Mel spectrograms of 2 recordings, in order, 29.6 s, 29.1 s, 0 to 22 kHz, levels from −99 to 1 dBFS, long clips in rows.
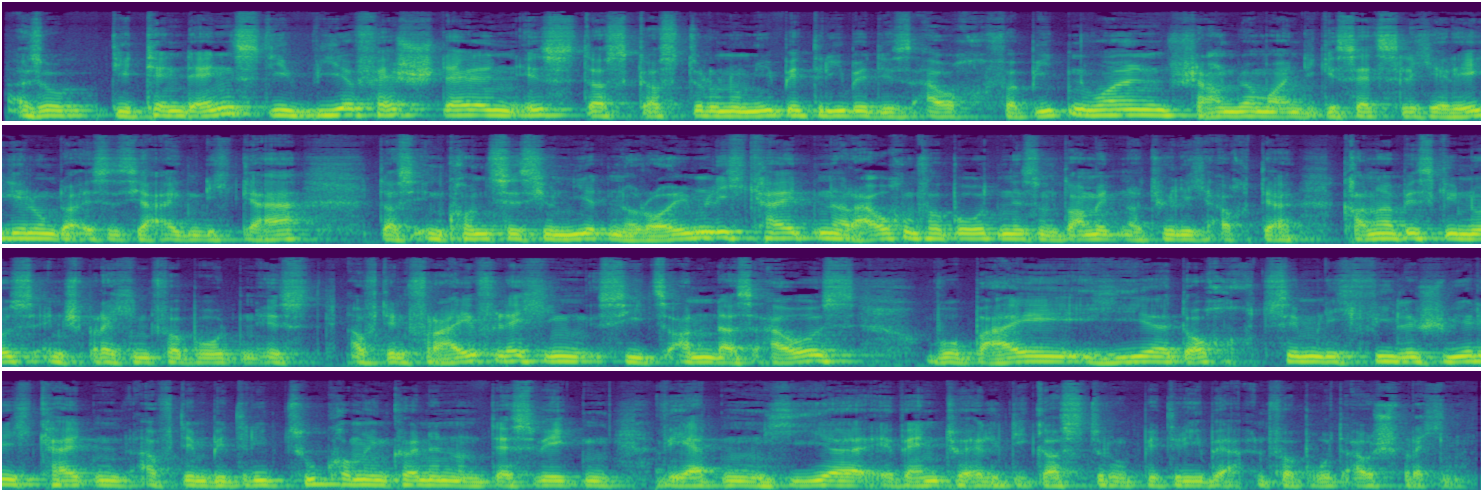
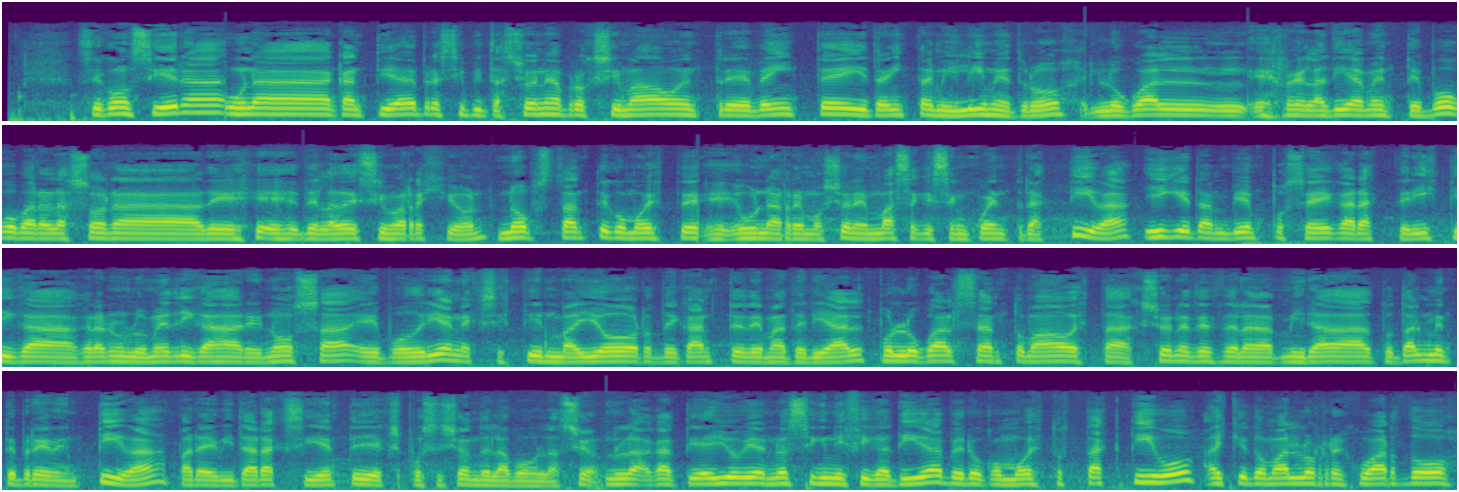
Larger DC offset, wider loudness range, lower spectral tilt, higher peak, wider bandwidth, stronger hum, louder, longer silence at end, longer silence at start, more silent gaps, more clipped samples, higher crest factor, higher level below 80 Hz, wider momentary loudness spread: neither; about the same, 2 LU vs 2 LU; about the same, -6 dB/octave vs -6 dB/octave; second, -6 dBFS vs 0 dBFS; first, 16 kHz vs 12 kHz; neither; second, -17 LUFS vs -14 LUFS; about the same, 0 s vs 0 s; about the same, 0.05 s vs 0.05 s; neither; neither; about the same, 10 dB vs 14 dB; about the same, -48 dBFS vs -46 dBFS; about the same, 7 LU vs 5 LU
